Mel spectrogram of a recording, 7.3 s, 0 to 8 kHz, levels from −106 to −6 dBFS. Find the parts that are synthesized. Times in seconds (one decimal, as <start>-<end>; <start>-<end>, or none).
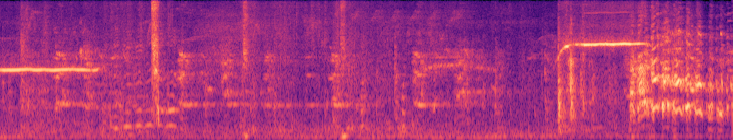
none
